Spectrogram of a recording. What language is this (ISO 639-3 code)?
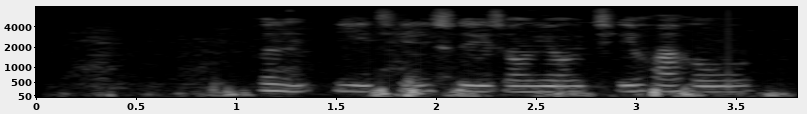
zho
